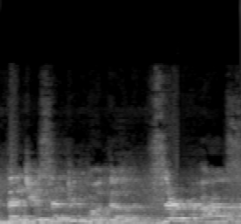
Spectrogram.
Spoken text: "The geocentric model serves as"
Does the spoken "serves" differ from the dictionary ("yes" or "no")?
yes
